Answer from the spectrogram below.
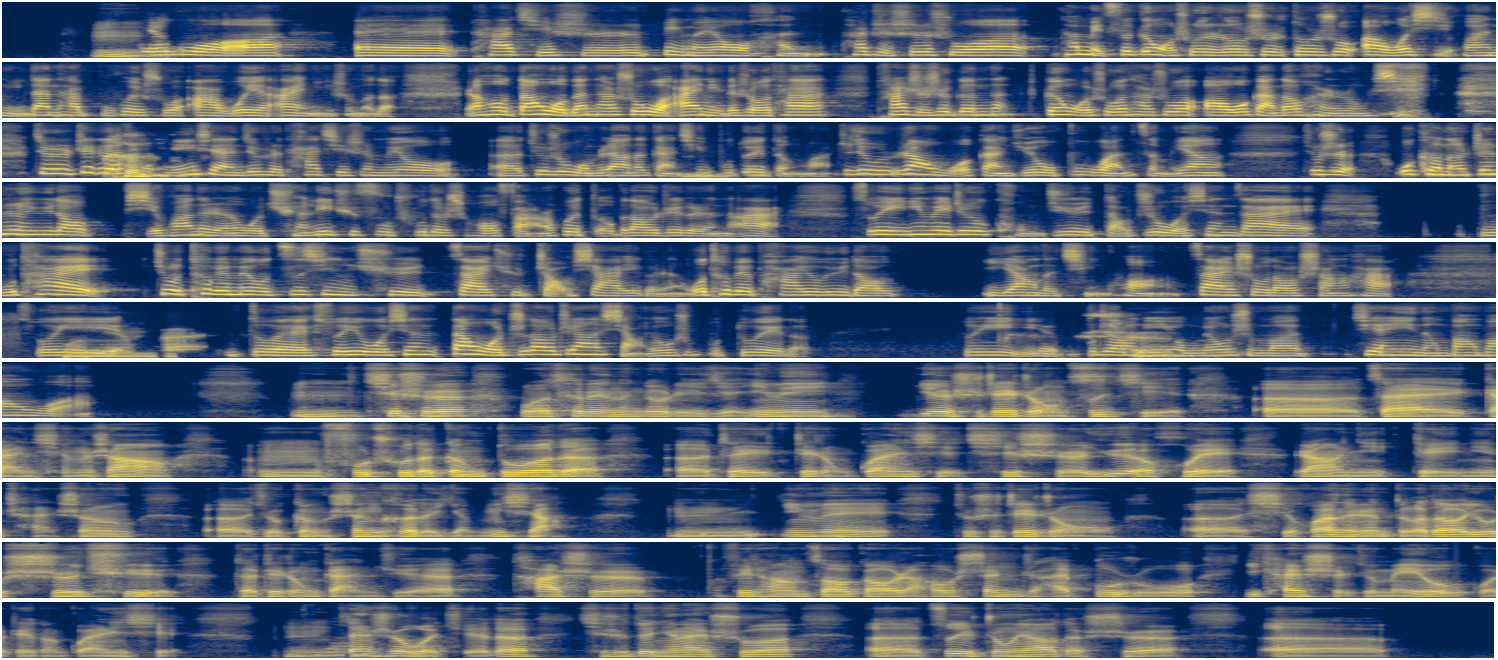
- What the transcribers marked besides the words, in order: laugh; laughing while speaking: "荣幸"; laugh; teeth sucking
- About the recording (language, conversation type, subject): Chinese, advice, 我需要多久才能修复自己并准备好开始新的恋情？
